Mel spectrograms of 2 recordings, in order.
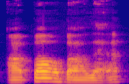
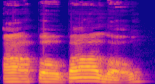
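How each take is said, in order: First: Apobale said slowly, stress back on the po; recessive accent. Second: Apobalo, slow and loud, stress on ba; accent pulled forward. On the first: Teacher showing the accent recede, apobale slowly stressed on po. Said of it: "recede all the way back". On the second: Teacher showing omega pulls it forward, apobalo slowly stressed on ba. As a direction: lean hard on the ba in apobalo, drawing it out. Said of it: "omega pulls it forward". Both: Shown as a demonstration.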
